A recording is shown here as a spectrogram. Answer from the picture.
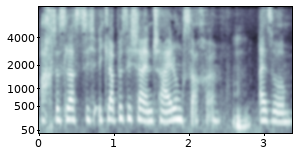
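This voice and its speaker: Monotone, flat delivery at a moderate pace. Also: woman. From South Tyrol, Italy. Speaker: TV journalist. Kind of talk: casual interview. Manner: hesitant, many fillers.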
